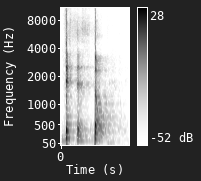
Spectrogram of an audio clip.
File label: Male FX Vocals; Houseworx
